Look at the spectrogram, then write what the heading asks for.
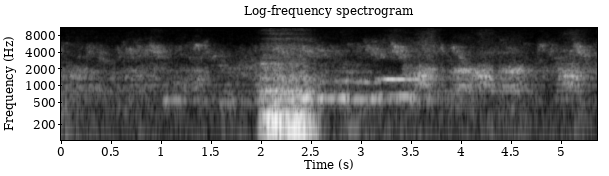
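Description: Birds chirping faintly, a run of short high chirps from about three seconds on, with a brief dull low sound about two seconds in.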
